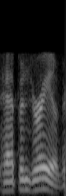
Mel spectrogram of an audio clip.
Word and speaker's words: Papandrea: How am I doing pronouncing your last name? – Yeah, that's right, Papandreou. Very good.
